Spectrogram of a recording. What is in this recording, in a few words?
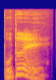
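"no", male; TALKNOW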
